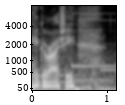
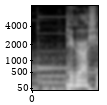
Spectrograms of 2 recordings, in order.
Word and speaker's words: Higurashi: at Higurashi like it I just feel like you're saying hey gurashi Higurashi is not the place if you're new I've been saying it wrong hey yo she's not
